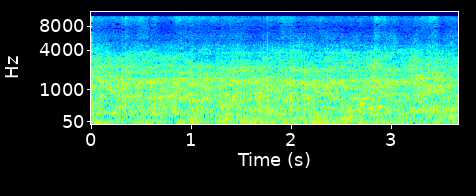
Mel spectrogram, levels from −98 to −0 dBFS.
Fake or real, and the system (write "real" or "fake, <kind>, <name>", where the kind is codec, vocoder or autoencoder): fake, codec, SNAC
